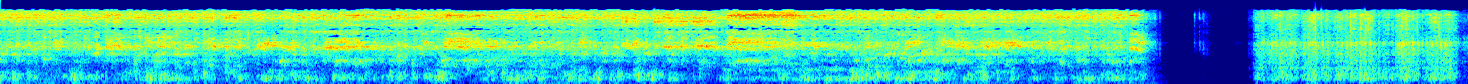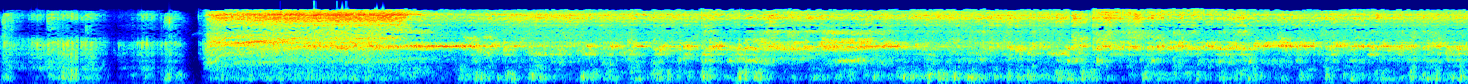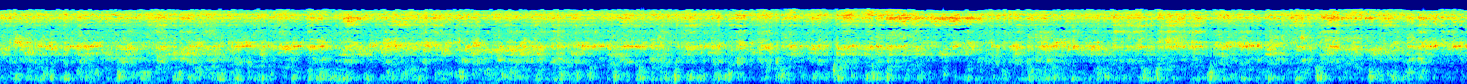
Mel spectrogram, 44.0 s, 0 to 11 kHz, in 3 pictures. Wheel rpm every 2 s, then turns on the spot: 230, 230, 230, 230, 230, 200, 20, 20, 90, 220, 230, 230, 230, 240, 230, 230, 230, 230, 230, 230, 230, 230.
12-16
